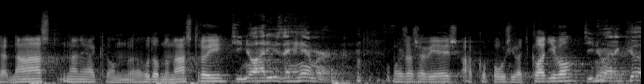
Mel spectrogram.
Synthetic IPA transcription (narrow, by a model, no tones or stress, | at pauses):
ɾa̰ɟnanaɲɛakɔmɦud̪ɔbnɔmnaːst̪ɾɔjid̥əjɨnoʊhaʊɾɨjʉzɨɦæ̃mə˞ | mʊɔʒnaʒɛʋɪɛʒa̰kɔpɔuʒiːʋacklaɟiʋɔd̥ɨjɨnoʊhaʊɾɨt̚kʰʊ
